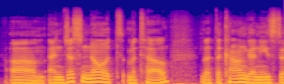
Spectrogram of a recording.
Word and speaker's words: Mattel: So you should say it like an American, correct? – Yes. – So Mattel.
